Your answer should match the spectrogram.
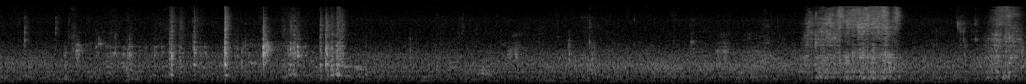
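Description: Metal chopsticks clicking and tapping against a stainless steel pot and small metal bowl as noodles are served, in quick sharp clicks for the first few seconds. About eight seconds in comes a noisy slurp of noodles lasting about a second.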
